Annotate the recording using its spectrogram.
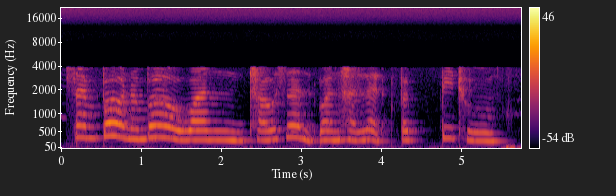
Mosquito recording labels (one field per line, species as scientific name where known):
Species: no mosquito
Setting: cup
